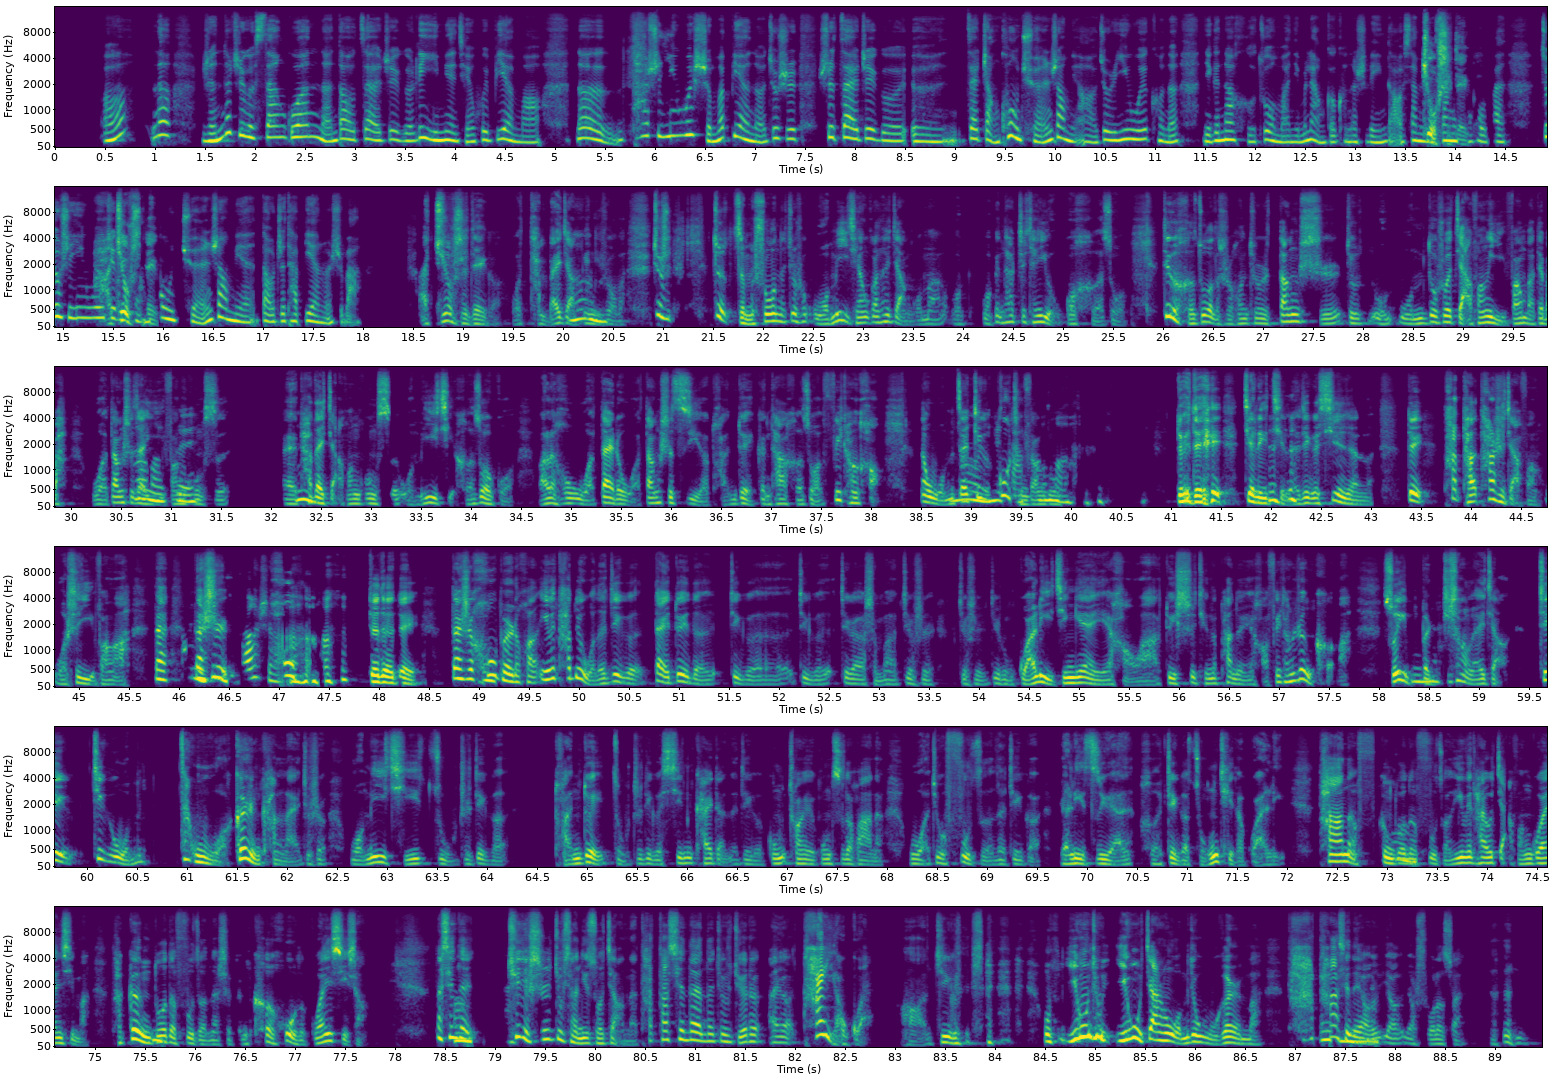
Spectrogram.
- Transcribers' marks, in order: teeth sucking; laugh; other background noise; laughing while speaking: "对 对"; laugh; laughing while speaking: "啊"; laugh; laughing while speaking: "这个"; teeth sucking; laugh; laugh
- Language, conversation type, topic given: Chinese, advice, 我如何在创业初期有效组建并管理一支高效团队？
